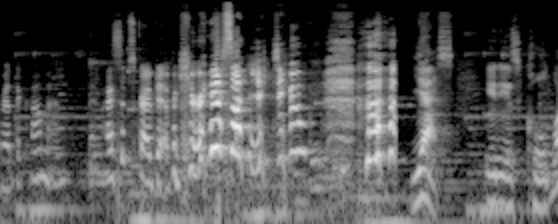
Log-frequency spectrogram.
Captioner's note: laughing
